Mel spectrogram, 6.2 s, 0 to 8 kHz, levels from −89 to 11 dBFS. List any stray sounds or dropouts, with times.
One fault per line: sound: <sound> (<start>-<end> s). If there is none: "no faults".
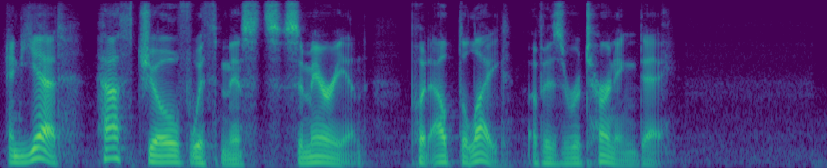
no faults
